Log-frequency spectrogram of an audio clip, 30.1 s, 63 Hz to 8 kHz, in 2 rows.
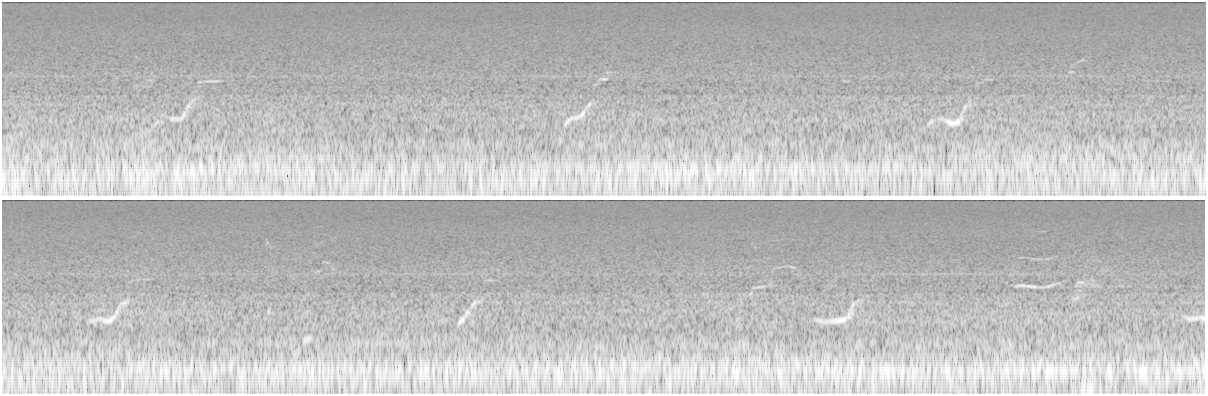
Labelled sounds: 2.4	2.8	humpback whale, 0.99 to 1.2 kHz
7.4	7.7	humpback whale, 0.96 to 1.4 kHz
12.2	12.4	humpback whale, 0.96 to 1.2 kHz
24.7	25.0	humpback whale, 1.4 to 1.6 kHz
27.7	28.4	humpback whale, 0.83 to 2.0 kHz

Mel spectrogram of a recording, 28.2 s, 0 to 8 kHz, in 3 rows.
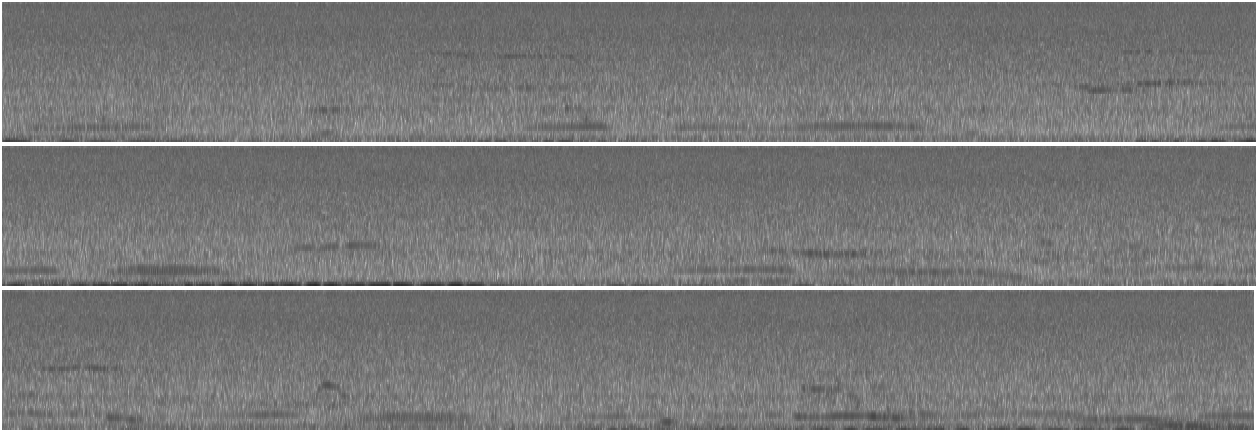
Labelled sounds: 3.7	4.0	humpback whale, 2.3 to 2.5 kHz
8.0	8.4	humpback whale, 1.1 to 1.2 kHz
11.5	12.2	humpback whale, 0.80 to 0.96 kHz
19.1	19.4	humpback whale, 1.3 to 1.5 kHz
24.8	25.2	humpback whale, 0.80 to 1.1 kHz

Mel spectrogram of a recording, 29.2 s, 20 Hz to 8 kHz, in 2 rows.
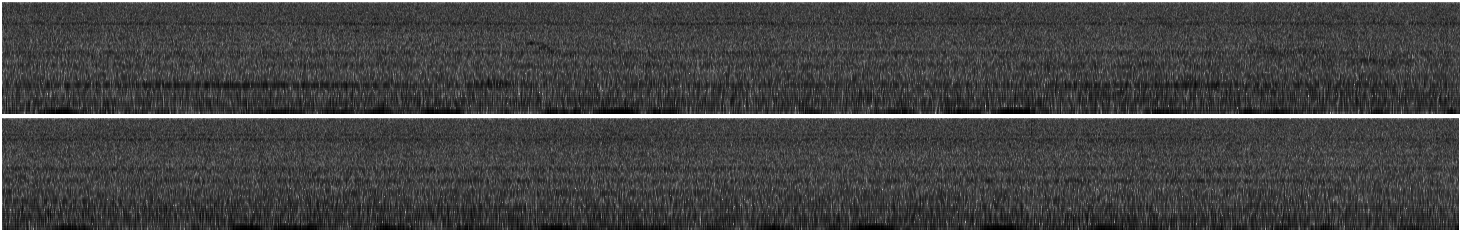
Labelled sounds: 5.1	5.8	killer whale, Bigg's (transient), Gulf of Alaska transient, 1.7 to 3.0 kHz

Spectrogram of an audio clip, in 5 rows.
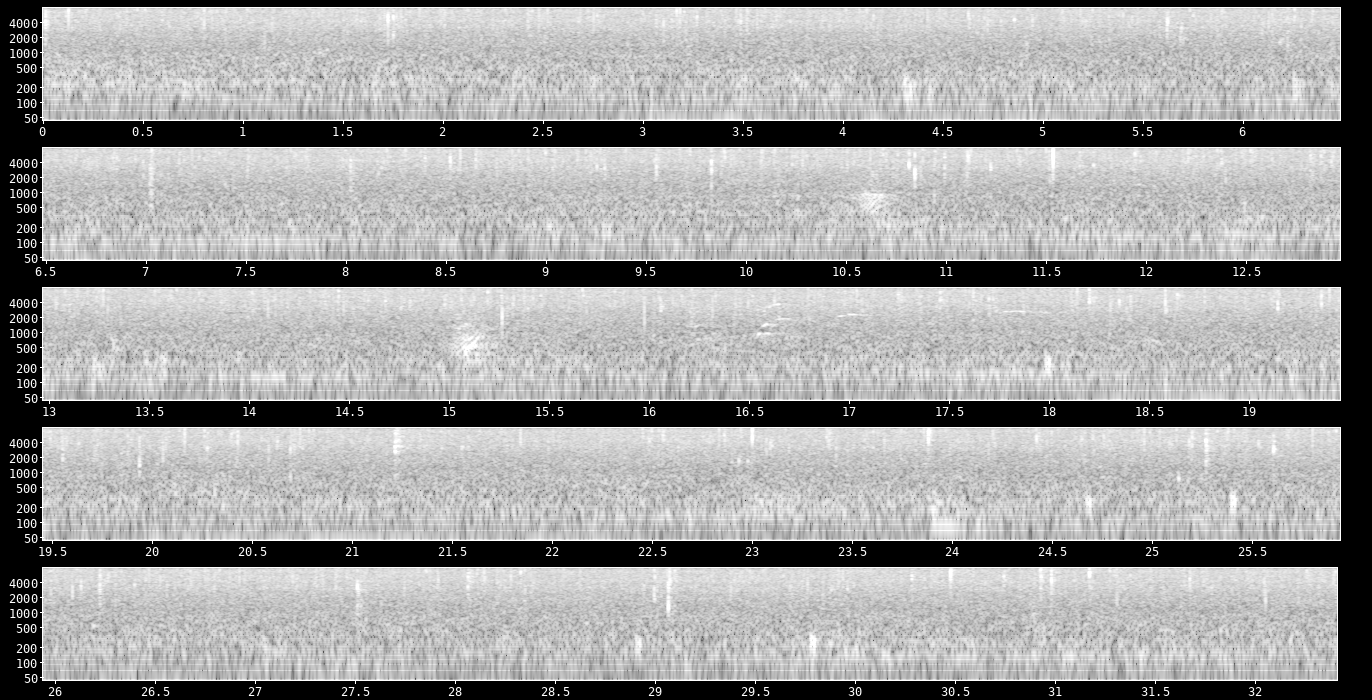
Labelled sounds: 17.8	18.0	humpback whale, 2.4 to 2.7 kHz

